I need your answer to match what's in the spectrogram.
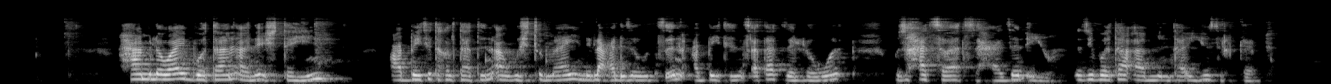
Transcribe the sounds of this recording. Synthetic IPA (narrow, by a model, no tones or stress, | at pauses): ħamlɐwajbo̞t̪ʰananɐɨʃt̪ʰɐjɪn | ʕaβːejt̪ʰit̪ʰɐxlɨt̪ʰat̪ʰɨnaβwʊʃt̪ʼɨmajnɨlaʕlizɐwt͡sʼɨɨnʕaβːejt̪ʰihɨnt͡sʼɐt̪ʰat̪zɐlːɐwonb̥ɨzuħat̪sɐβat̪z̥ɨħazɐnɨjːuʔɨzibo̞t̪ʰaʔaβmɨnt̪ʰajɨjːuzɨɾɨkʰːɐβ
